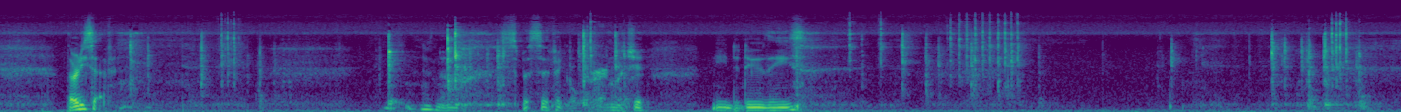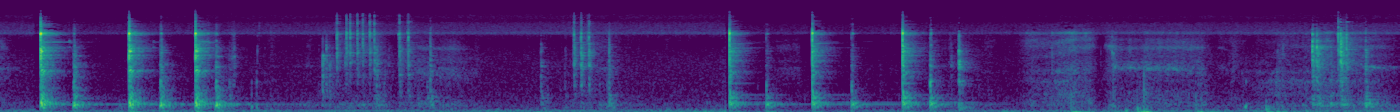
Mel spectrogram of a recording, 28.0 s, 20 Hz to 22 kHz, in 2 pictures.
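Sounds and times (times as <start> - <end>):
torque wrench metallic clicks: 2.0 - 2.6, 8.5 - 10.4, 12.7 - 13.7, 17.2 - 18.2, 19.4 - 20.1
torque wrench ratcheting: 2.0 - 2.6, 8.5 - 10.4, 12.7 - 13.7, 17.2 - 18.2, 19.7 - 20.1.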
